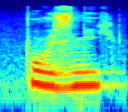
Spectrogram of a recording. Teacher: З-д-н произносится как з-н. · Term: Непроизносимый согласный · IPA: [poz'nij]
